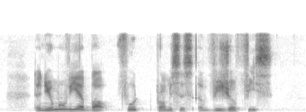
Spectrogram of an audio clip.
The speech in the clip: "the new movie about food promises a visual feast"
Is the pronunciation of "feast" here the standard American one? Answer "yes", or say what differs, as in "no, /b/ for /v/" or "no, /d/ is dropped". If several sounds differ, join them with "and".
no, /t/ is dropped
